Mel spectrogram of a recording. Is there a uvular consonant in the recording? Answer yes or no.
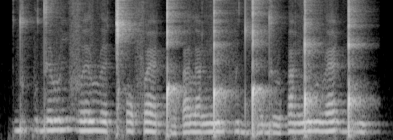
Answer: no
